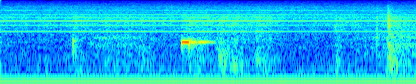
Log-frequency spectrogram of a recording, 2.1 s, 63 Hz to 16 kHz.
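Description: A single short key beep from the Icom IC-9700 transceiver about a second in, as its touchscreen menu is pressed.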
